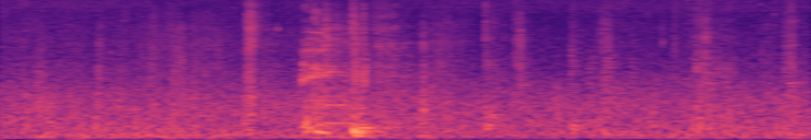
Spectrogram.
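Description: A person climbs a metal ladder with clanking steps.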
